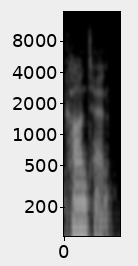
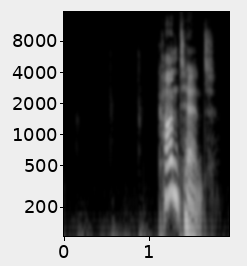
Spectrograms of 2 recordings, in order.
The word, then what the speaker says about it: content: meanings of content and content that's a good question so the stress is different let's do this content noun content adjectives let's do it like that okay so content is the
